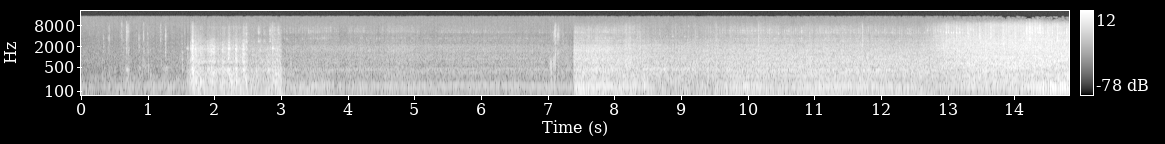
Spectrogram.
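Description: Car engine starting about two seconds in and running steadily, then revving up sharply about seven seconds in and getting louder near the end as the car drives off.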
